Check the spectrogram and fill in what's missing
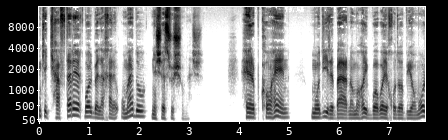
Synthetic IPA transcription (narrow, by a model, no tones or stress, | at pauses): ncʲʰecʰæft̪ʰæɾeːɣbɒːlbe̞læxæɾeʔumæd̪one̞ʃe̞st̪ɾuʃuːnæʃ | heɾbkʰoɦen | mod̪iːɾe̞bæɾnɒːmeɦɒːjebɒːbɒːje̞xod̪ɒːbijɒːmoɾ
